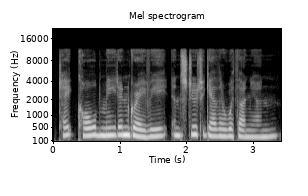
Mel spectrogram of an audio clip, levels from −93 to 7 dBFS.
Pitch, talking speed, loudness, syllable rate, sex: 220 Hz, 175 wpm, -15 LUFS, 4.3 syllables/s, female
